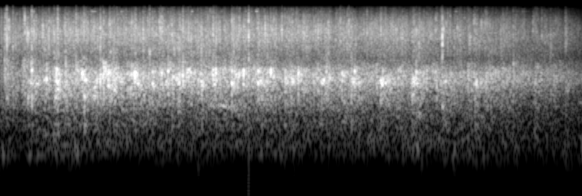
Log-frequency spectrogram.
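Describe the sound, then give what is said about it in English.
An audience applauds teachers, many hands clapping in a dense, continuous wash of sound that holds strong for several seconds and then begins to ease off slightly at the end. “Can we give these teachers a round of applause?”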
